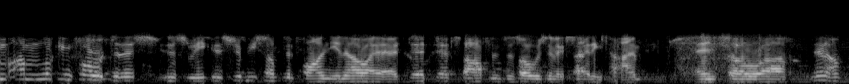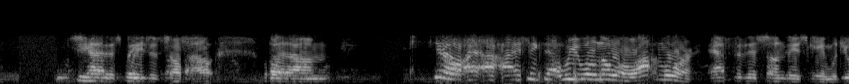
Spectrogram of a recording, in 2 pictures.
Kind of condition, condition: setting, busy venue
